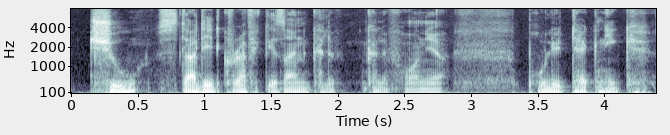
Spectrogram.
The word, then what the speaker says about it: Chue: but raised in Fresno Luke 2 pronounced Chu studied graphic design California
